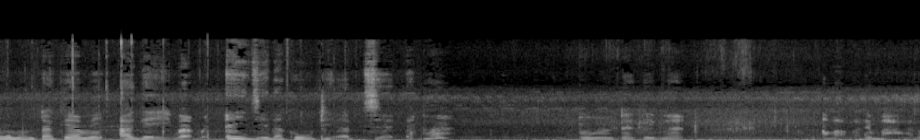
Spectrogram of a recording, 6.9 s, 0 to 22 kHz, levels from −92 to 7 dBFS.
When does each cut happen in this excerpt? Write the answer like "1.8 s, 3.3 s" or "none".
3.1 s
